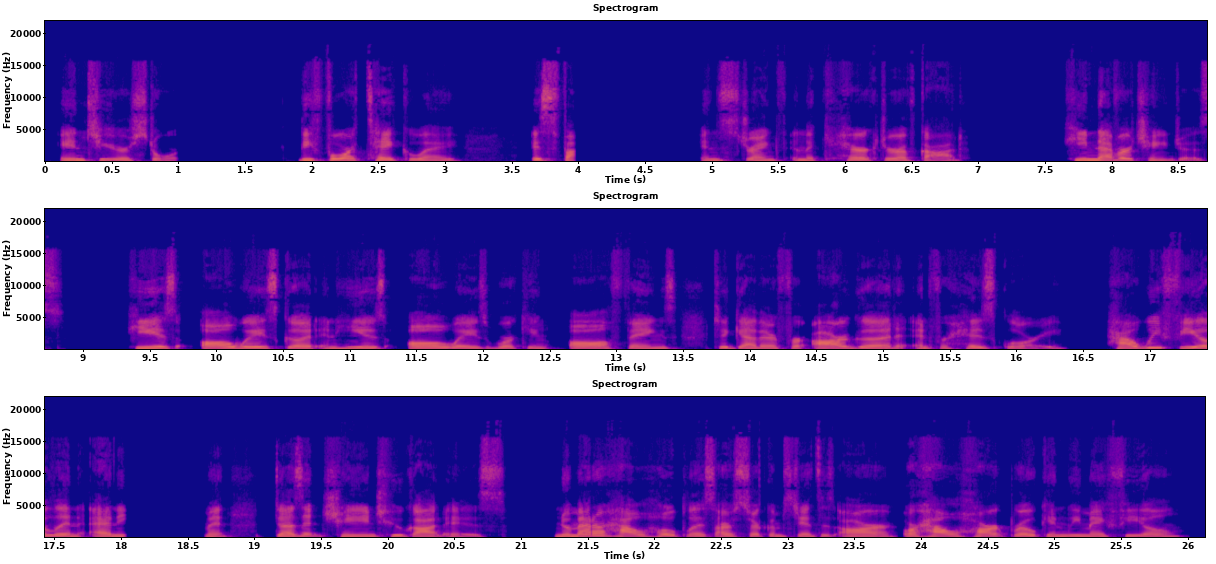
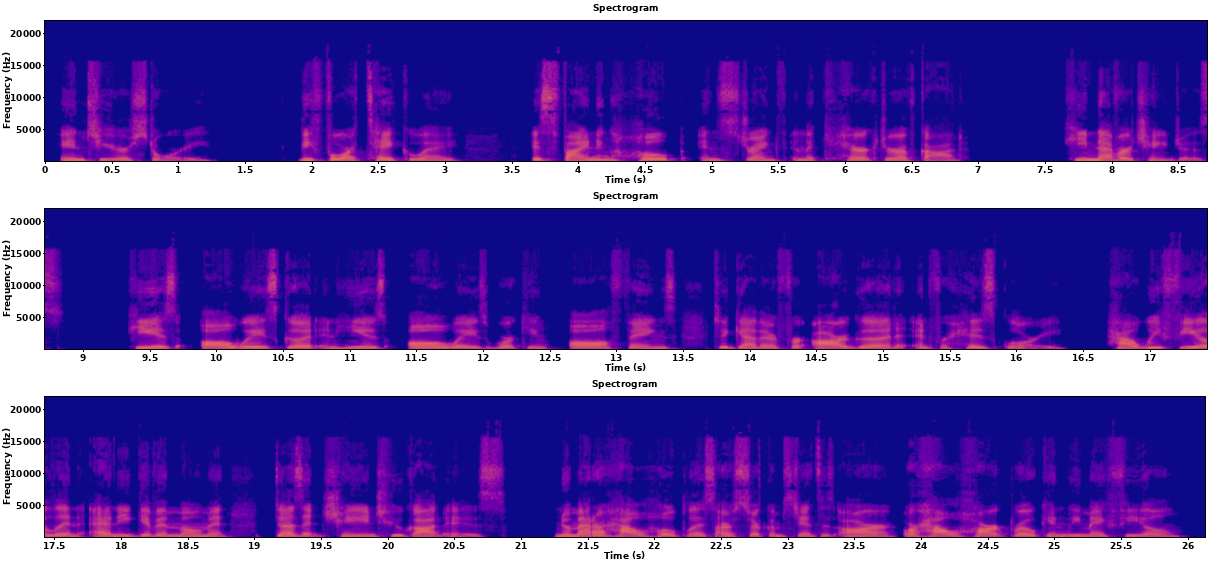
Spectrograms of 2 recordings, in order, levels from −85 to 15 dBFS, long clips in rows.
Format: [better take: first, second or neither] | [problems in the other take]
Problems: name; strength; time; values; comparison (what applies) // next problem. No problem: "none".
second | audio cutting out; at 1 s, at 4 s for 1 s and at 18 s for 0.5 s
